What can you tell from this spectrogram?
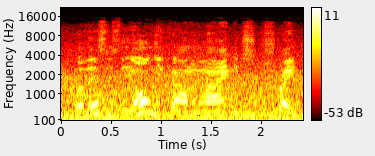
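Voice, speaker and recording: A man talks at a very fast pace. Loud background noise is present. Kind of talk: product demonstration talk. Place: street. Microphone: phone near.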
